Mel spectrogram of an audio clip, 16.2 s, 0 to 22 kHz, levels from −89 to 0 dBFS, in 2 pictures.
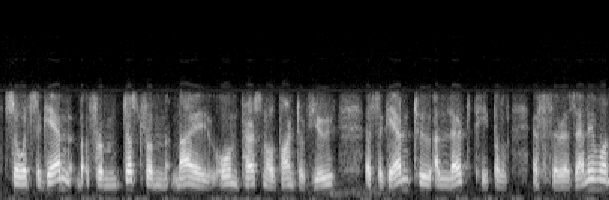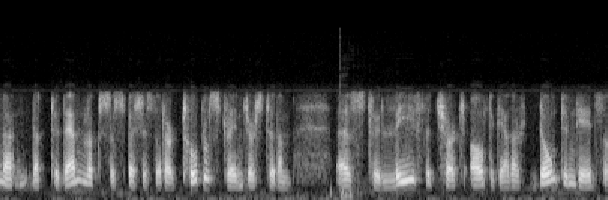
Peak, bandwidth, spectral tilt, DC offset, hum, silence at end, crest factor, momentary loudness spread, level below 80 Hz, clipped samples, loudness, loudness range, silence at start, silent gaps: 0 dBFS; 4.6 kHz; -6.5 dB/octave; under 0.1%; none; 0 s; 16 dB; 10 LU; -58 dBFS; under 0.1%; -17 LUFS; 5 LU; 0.05 s; none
